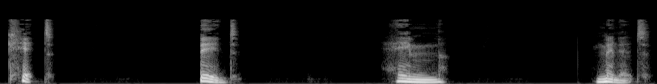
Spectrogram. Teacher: Между Е и И, но по-скоро клони малко повече към И.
